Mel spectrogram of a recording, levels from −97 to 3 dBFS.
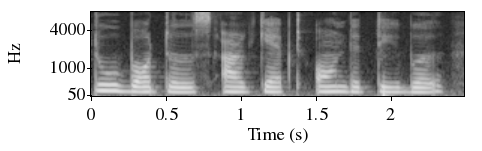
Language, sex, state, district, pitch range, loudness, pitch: English, female, Assam, Kamrup Metropolitan, 165-180 Hz, -16 LUFS, 175 Hz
